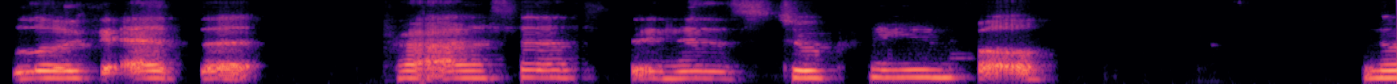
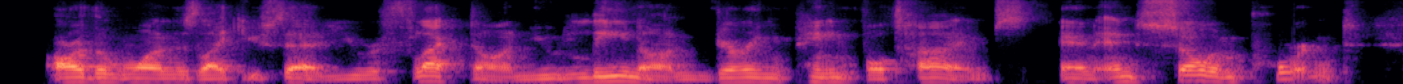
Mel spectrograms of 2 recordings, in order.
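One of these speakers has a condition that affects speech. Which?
The first: Parkinson's; awake brain surgery; about 22 years since diagnosis, later stages; voice weaker than before.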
